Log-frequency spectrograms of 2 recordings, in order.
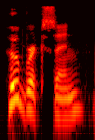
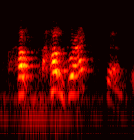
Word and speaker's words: Hubrechtsen: And just, if I may, for the listeners here, she is talking about Yvonne Hubrickson, and you spell the name H-U-B-R-E-C-H-T-S-E-N. – Who, it's actually pronounced Yvonne Hubrickson.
